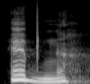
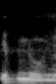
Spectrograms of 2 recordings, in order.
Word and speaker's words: Ibnu: Ebna. Ebna. Hello, Ebna. Ibnu. Ibnu. My name's pronounced Ibnu, yes.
